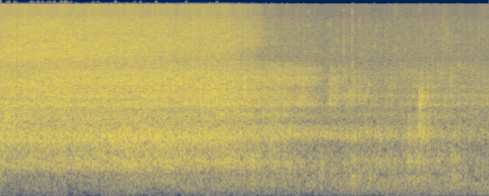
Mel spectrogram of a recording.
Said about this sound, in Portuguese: Aqui pra mim, quando tá assim, é o ponto ideal pra colocar a água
